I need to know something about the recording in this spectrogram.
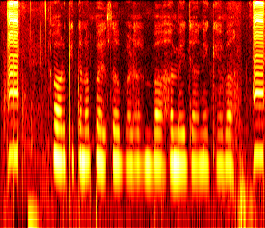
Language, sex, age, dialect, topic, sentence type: Bhojpuri, female, 18-24, Western, banking, question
